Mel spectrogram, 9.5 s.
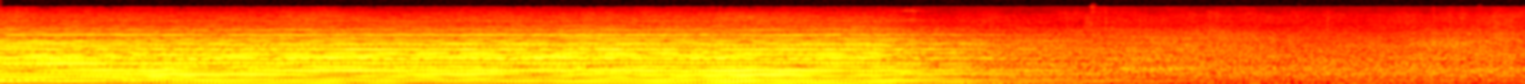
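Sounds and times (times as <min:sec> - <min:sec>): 
organ chorale prelude: 0:00.0 - 0:07.0.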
